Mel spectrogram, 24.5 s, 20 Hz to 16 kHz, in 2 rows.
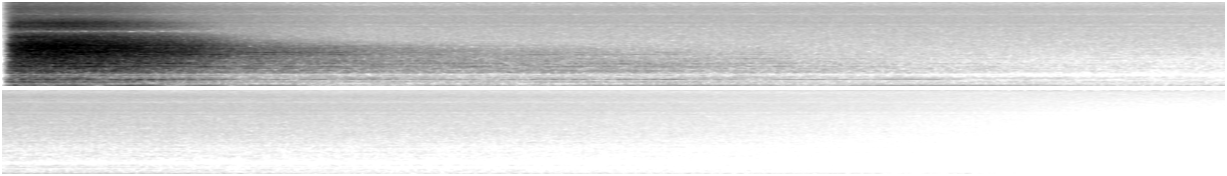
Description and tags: Gong sabi 2
gong, beijing, chinese, Sabian, percrussion, beijing-opera, CompMusic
